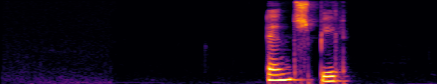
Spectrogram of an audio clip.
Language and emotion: Russian, neutral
